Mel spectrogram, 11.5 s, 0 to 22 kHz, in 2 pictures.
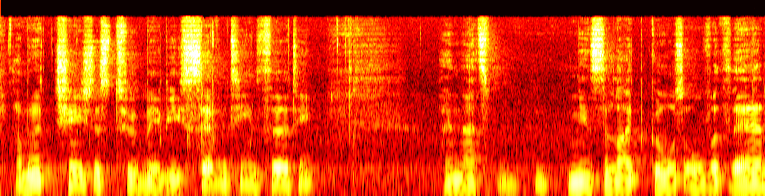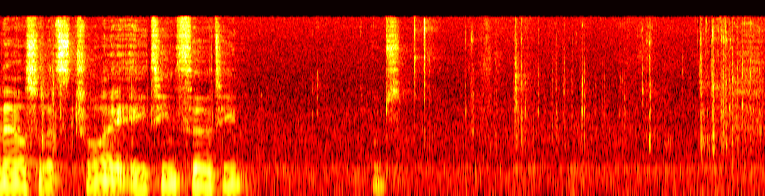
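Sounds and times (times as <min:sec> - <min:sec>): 
speech: 0:00.1 - 0:07.7, 0:08.5 - 0:08.9
keyboard shortcuts tapped on a computer keyboard: 0:09.6 - 0:11.3.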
